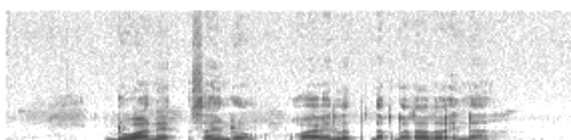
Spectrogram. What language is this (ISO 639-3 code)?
som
